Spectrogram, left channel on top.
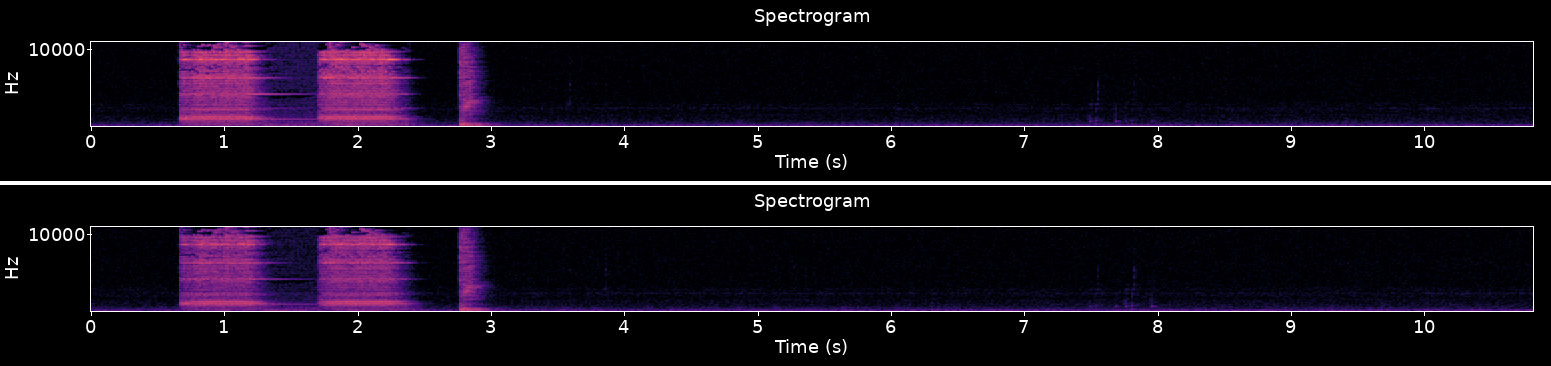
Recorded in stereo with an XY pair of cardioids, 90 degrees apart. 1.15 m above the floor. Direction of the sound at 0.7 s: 55° left.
